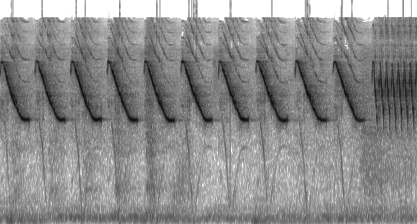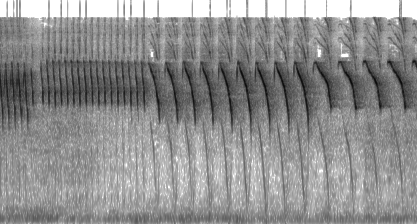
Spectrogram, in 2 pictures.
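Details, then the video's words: A local bottle-green canary sings rapid repeated falling whistled notes, then a dense buzzy trill and a fast run of bright sweeping notes, used as a tutor song for young birds learning to sing. "Suara Burung Kenari Gacor Cocok untuk Pancingan Burung Belajar Bunyi"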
